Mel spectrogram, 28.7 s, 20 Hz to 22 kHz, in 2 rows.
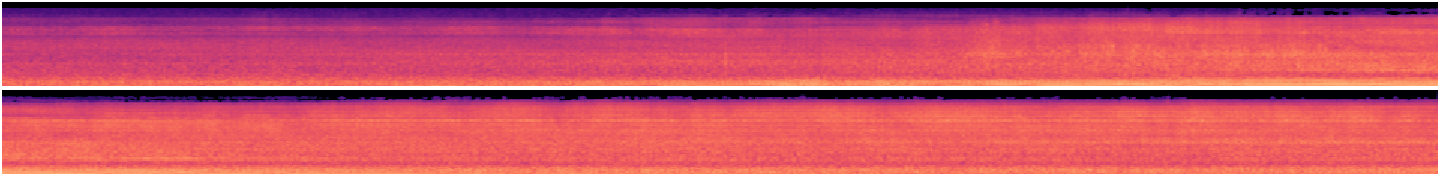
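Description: Cessna 152's four-cylinder Lycoming engine and propeller at full takeoff power. It grows louder over the first dozen seconds as the aircraft rolls and lifts off close by, then stays loud as it climbs away.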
